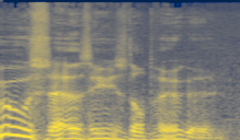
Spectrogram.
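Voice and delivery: booming, very slow, deliberate, drawn-out giant bellow. Describing a scene, a huge figure in camp answers a boast in a loud booming voice. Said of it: "you hear a loud, booming voice".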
